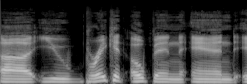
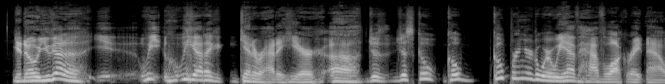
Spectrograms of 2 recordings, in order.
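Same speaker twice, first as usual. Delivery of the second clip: gruff, rough, grunting character voice; 4 semitones higher than usual. Voicing a person who grunts and gives an order: gruff grunting character voice. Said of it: "turns around and grunts and is like".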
